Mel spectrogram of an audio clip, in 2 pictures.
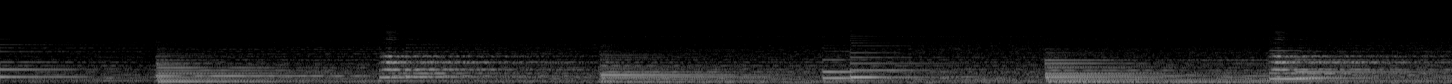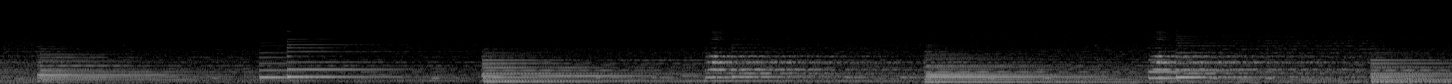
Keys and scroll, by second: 0.0 s, 2.0 q, 7.7 ctrl+z, 16.6 f, 20.7 ctrl+z, 21.1 f, 21.5 ctrl+z.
